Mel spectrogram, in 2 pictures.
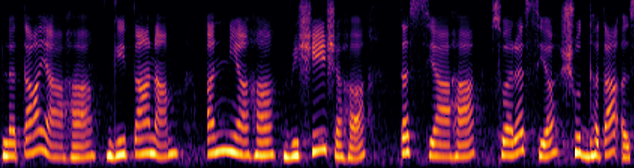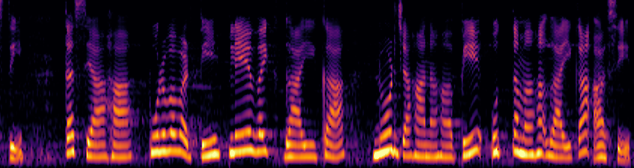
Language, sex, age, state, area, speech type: Sanskrit, female, 18-30, Tripura, rural, spontaneous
